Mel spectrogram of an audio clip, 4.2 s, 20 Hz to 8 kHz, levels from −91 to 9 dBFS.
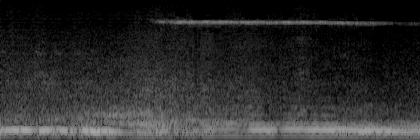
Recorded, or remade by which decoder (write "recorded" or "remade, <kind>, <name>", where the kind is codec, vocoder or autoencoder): remade, vocoder, Vocos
